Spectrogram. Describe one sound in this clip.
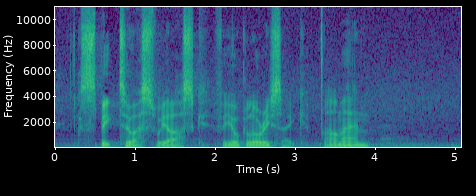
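A man sings loudly through a loudspeaker in a large echoing hall.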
